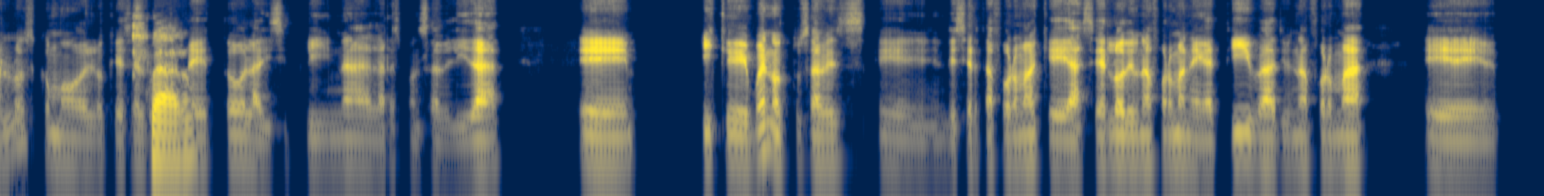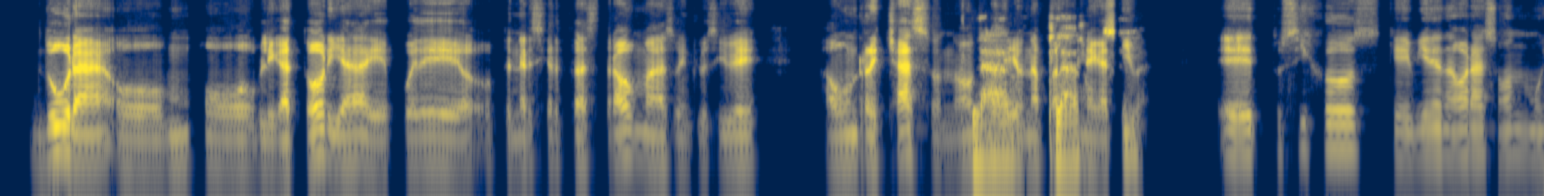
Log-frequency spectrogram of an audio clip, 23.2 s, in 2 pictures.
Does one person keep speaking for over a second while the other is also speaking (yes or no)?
yes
